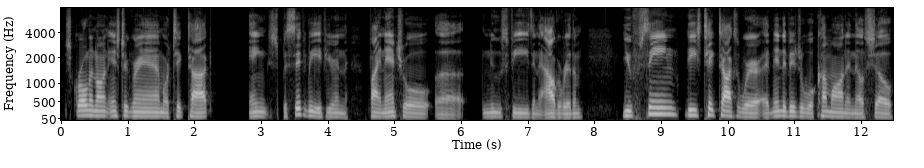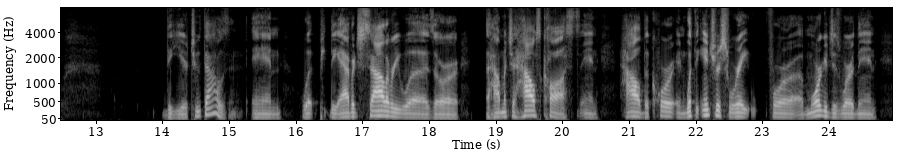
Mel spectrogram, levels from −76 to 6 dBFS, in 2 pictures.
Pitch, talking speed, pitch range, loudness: 105 Hz, 145 wpm, 95-125 Hz, -22 LUFS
